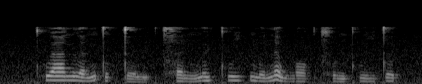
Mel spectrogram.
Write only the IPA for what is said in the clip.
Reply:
kʷʰ aː˧ n l ɐ˨˥ ŋ t̪ ʊ˨ k̚ t̪ ɵ˨˩ n | t͡sʰ ɐ˨ n ŋ ɵ˧ ɥ kʷʰ iː˧ k̚ m ɵ˨˥ n ɐ˨ w ŋ ɔː˨ k̚ t͡sʰ ʊ˨ ŋ kʷʰ iː˨ t̪ ɵ˧ t̚

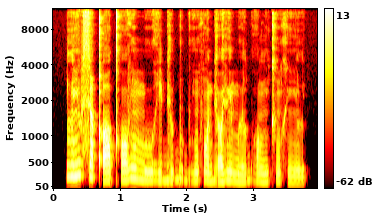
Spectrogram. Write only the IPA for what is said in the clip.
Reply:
l ĩ v s i qʼ ɔ kʰ ɔ v ũ m u ɦ i bʲ u b u bʱ ũ f ɔ̃ bʲ ɔ vʲ ũ m ɯ l bʱ ɔ ŋ ĩ kʰ ũ x ĩ l

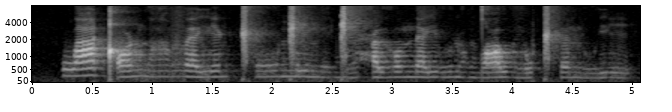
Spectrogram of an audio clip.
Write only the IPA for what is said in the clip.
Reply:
w a ǃʼ ɔ ɳ n̪ a̤ v ɛ j i ɳ ǁʰ o̤ ŋ͡ǁ i n̪ e̤ ɡ͡ǁ e̤ ħ ɨ ɦ o n̪ ɛ j ṳ ɳ ṳ ɳ dˤ e w ɦ e̤ w ǁʰ ɘ n ṳ j i

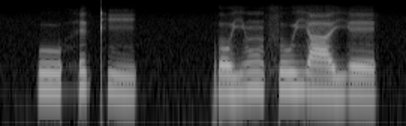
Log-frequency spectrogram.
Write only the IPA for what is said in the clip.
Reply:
uː˨ h ɪ˦ kʰ i˨ | ɾ o˨ j ũ˦˨ s u˦ j aː˨ j e˨

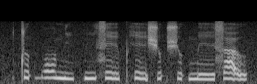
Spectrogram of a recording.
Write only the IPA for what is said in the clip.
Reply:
t ʊ˦ ʔ b ɔ˦ n i˨ p ĩ˦ sʰ ḛ˦˨ ɪ̯ pʰ ḛ˦˨ ɪ̯ ʃ ʊ˦ ʔ ʃ ʊ˦ ʔ m e˨ ɪ̯ s a̰˦˨ ʊ̯

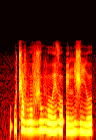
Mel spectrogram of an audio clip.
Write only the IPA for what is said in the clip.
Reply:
ʔ u˦ t͡ʃ ɒ˥˨ v β o˥˨ v ʒ u˦ β o˨˩˦ ɪ̯ ð o˧˩ ʔ e˨˩˦ ŋ i˥˨ ʒ i˨˩˦ ʊ̯

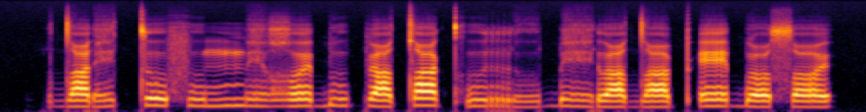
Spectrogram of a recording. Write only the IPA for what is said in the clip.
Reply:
dˤ o˨ ɾ ɛ̤˧ tː o˧ f u˨ mː ɛ̤˦˨ ʁʷ œ˧ ɓ u˦ p œ˧ tˤ u˦ kʼ u˧ r o̤˨˦ ɓ ɛ̤˦˨ ɾ o˨ dˤ œ˨ pʼ ɛ˦ ɓ o˧ sˤ œ˧

